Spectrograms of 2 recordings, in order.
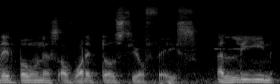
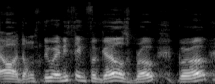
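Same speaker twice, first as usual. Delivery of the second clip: mock sigma bro; 6 semitones higher, 10 dB louder than usual. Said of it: "if I told you, like".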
